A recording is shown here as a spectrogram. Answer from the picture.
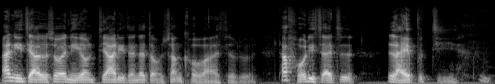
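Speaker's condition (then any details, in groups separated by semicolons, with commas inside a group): Hearing impairment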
